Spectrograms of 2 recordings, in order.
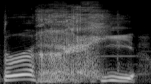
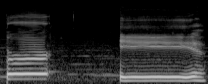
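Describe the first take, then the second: First: The middle sound is a breathy H. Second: The middle sound is a catch in the throat. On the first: "She's saying" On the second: "She's not saying"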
